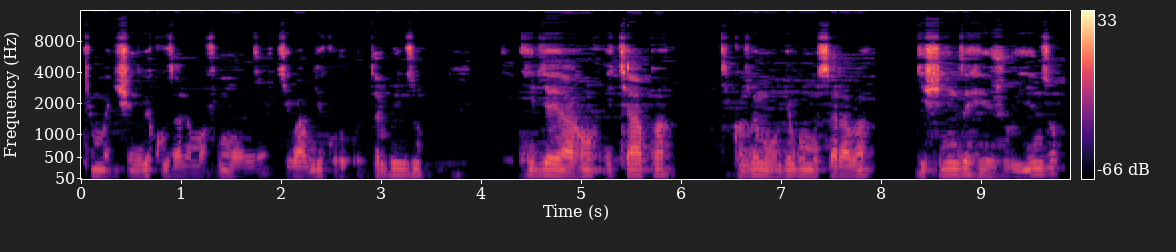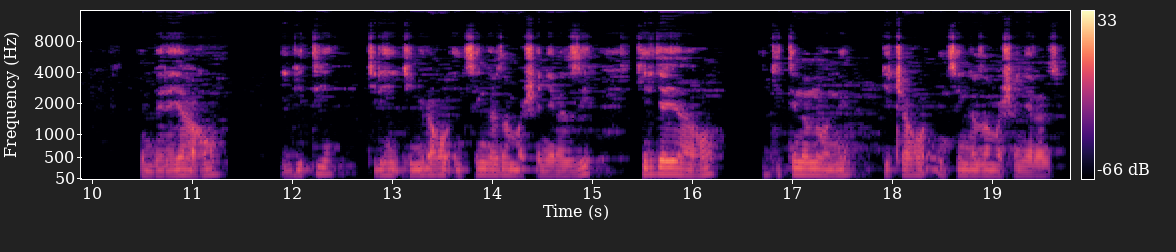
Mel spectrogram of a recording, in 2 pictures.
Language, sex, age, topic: Kinyarwanda, male, 18-24, government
